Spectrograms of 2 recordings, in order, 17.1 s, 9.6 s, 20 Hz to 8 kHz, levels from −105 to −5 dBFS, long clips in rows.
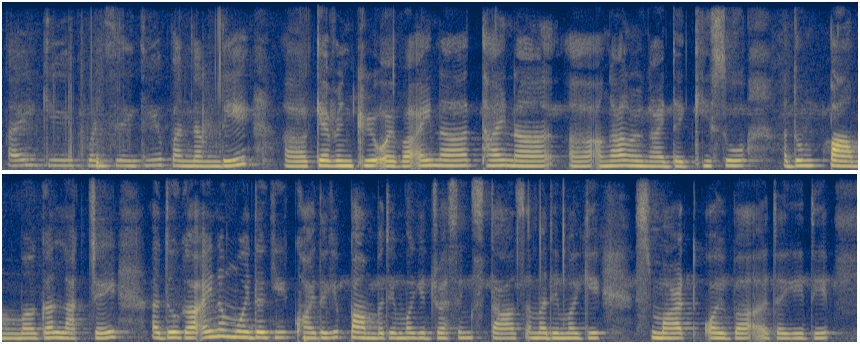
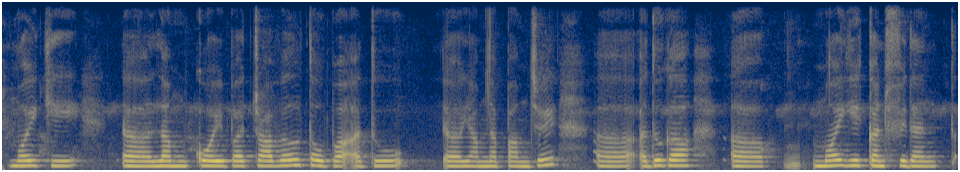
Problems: background sounds at intervals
